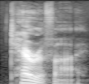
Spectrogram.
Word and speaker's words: terrify: Terrify has stress on the first syllable.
